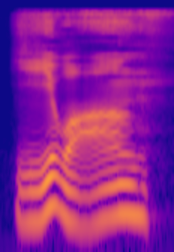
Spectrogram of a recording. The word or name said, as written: 以往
